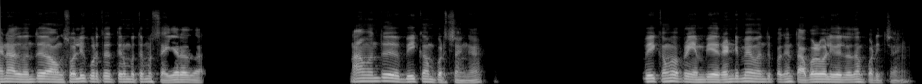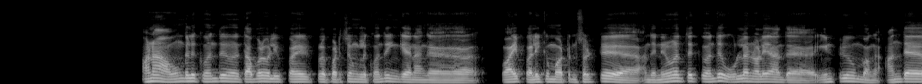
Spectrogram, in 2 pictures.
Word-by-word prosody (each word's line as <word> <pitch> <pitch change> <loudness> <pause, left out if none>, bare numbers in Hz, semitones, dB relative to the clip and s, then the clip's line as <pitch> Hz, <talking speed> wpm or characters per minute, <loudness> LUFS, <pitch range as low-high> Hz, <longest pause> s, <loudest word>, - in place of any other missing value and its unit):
ஏனா, 130 +1 +2
அது 120 - +3
வந்து 125 +3 0
அவுங்க 115 -2 +1
சொல்லி 135 +3 +3
கொடுத்தத, 130 -2 -1
திரும்ப, 120 -1 0
திரும்ப 125 0 -2
செய்றது 110 +2 +2
தான். 100 - -9 1.5
நான் 145 +1 +1
வந்து 155 +2 0 0.2
பி-காம் 130 -2 0
படிச்சேங்க. 95 -3 -4 1.7
பி.காம். 140 +1 +2
அப்புறம் 130 -3 +2
எம்.பி.ஏ. 115 +1 +3
2மே 130 +3 +1
வந்து 125 0 -3
பாத்தீங்கன்னா, 120 0 -2
தபால் 120 +4 +4
வழியால 115 -2 +3
தான் 120 - -5
படிச்சேன். 95 -3 -8 1.6
ஆனா, 145 +3 +4
அவுங்களுக்கு 145 +4 0
வந்து 145 +2 +1 0.2
தபால் 130 +3 +2
வழிப் 130 -3 -1
பயி 120 0 +3
ப்ப 120 -1 0
படிச்சவங்களுக்கு 115 0 -2
வந்து, 140 +4 -1
இங்க 120 -2 0
நாங்க 105 -1 -2 0.7
வாய்ப்பு 120 0 +2
அளிக்க 120 +2 -1
மாட்டோம்ன்னு 115 0 -2
சொல்ட்டு, 115 +4 -1 0.4
அந்த 110 0 -3
நிறுவனத்துக்கு 145 +1 0
வந்து 155 +5 +1
உள்ளே 140 +3 +1
நுழைய 125 0 +2
அந்த 105 -2 -2 0.4
இன்டர்வியூம்பாங்க 125 -7 -3
அந்த 125 +3 +1
125 Hz, 155 wpm, -22 LUFS, 115-135 Hz, 1.7 s, தபால்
